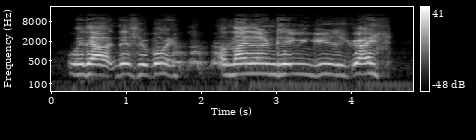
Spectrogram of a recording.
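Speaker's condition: Cerebral palsy; wheelchair user

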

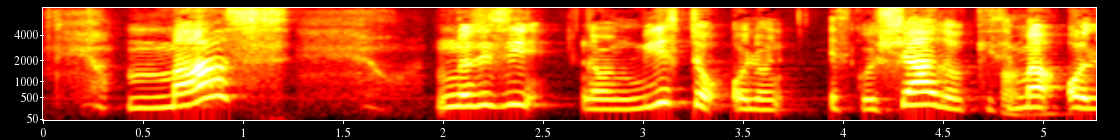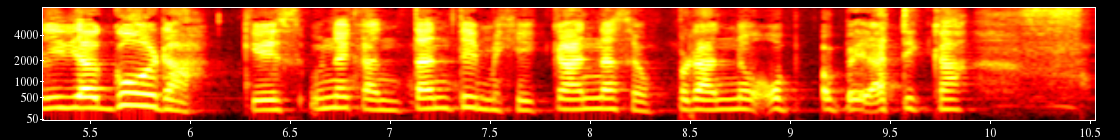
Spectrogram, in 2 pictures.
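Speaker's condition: Down syndrome; present from birth

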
